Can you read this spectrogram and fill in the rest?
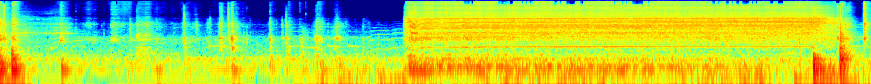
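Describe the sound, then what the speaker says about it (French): A power drill unscrews the ballast from a Thorn fluorescent light fitting, running as one loud, steady whine for about four seconds after some quieter handling clicks, then cutting off sharply. "on va dévisser le ballast déjà pour commencer."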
